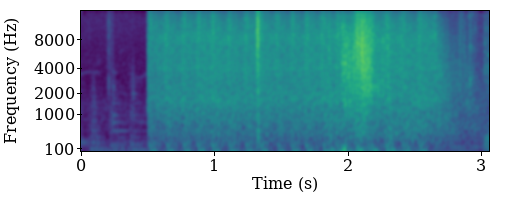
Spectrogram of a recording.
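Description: Rapid automatic gunfire from the survival video game Rust rattles out in a fast, continuous burst that starts abruptly and stays loud and close, with no voices over it.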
